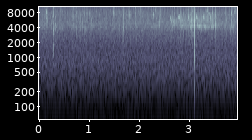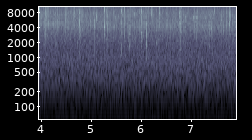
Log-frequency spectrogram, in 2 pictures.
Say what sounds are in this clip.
rain, Wilson's Warbler song, Pacific-slope Flycatcher call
